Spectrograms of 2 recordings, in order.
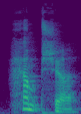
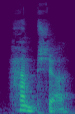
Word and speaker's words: Hampshire: In American English, they tend to pronounce this word as "shire" very strongly. However, in British English, if you want to pronounce it like a... in a more natural way as we do here, we would say "shire", as part of the word. For example, Hampshire, Hampshire. So British people wouldn't say Hampshire. That's a bit American. We say Hampshire or Hertfordshire.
